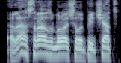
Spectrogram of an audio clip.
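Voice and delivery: usual speaking voice

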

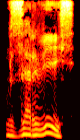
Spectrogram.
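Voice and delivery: ordinary delivery

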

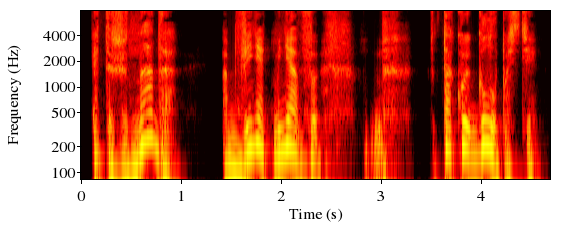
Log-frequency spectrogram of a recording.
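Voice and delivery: high-pitched, affronted complaint; indignant fury. A narrator's reading. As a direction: splutter with outrage without shouting. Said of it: "Её всю трясло от ярости". (возмущение на повышенных тонах)

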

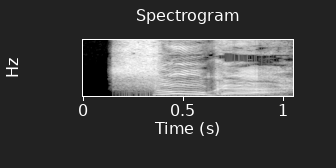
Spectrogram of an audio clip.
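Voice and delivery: high-pitched furious curse; enraged yell. A narrator's reading. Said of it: "заорал он".

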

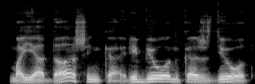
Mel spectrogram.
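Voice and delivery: usual speaking voice

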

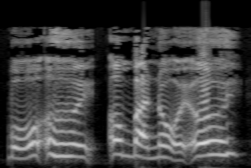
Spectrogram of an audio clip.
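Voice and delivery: put-on high, loud wail of a child calling for family; narrated sobbing child, voiced high and loud; tearful child's cry. A narrator's reading. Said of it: "khóc tức tưởi nói".

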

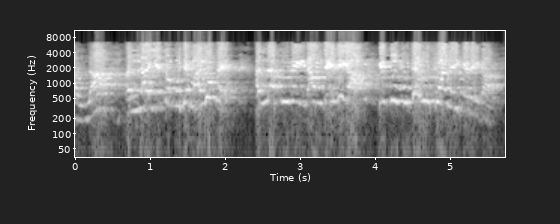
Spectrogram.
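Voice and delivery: rising to a high, loud cry; preaching at full force. Acted. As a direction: build each line to a fervent peak. (بلند ہوتی پرجوش خطابت)

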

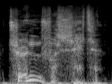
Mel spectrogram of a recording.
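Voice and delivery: high-pitched exclamation of dismay; alarmed curse. A narrator's reading. Man reporting the leaking tar barrel, alarmed high cry. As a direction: curse out the bad news, pitch jumping.

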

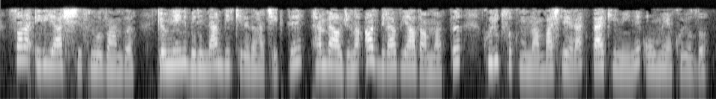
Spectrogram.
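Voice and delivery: plain reading voice

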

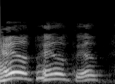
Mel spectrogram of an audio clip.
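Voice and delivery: high, loud help calls through laughter; hammed-up yell of the drowning man; laughing mock cry for help. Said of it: "die andere die schreeuwen".

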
